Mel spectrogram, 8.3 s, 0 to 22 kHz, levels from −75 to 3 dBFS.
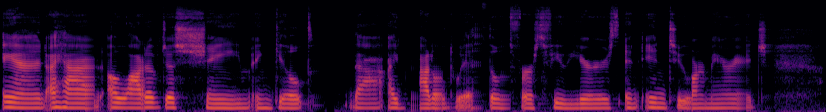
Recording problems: choppy; very; 8% of the speech affected

